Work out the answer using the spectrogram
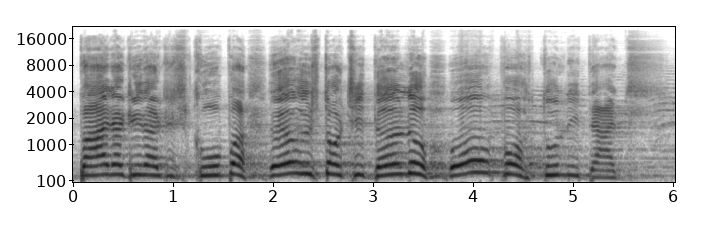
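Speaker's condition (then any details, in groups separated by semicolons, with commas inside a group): Cerebral palsy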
